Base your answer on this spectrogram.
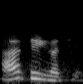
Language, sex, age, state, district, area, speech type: Odia, female, 45-60, Odisha, Sambalpur, rural, conversation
